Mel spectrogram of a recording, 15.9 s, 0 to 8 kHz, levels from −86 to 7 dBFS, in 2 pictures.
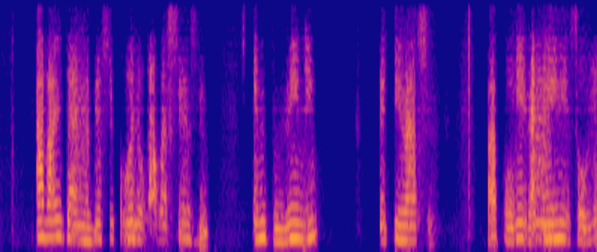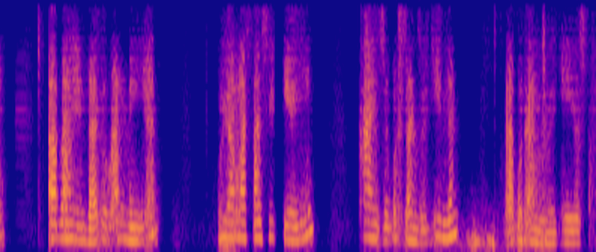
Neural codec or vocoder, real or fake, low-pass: codec, 44.1 kHz, 0.9 kbps, DAC; fake; 7.2 kHz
